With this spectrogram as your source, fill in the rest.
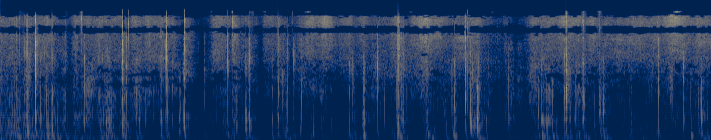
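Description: A medium-size, flat pink and blue sheet facial mask pouch made of plastic/foil laminate is crinkled and scratched with long nails and fingertips. The result is a quiet, continuous stream of dry, bright crinkles and sharp crackling snaps, with almost no low end.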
